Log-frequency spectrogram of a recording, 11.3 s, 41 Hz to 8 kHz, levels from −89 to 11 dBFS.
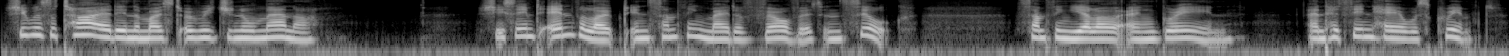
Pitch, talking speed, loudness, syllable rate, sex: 225 Hz, 150 wpm, -18 LUFS, 5.1 syllables/s, female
